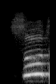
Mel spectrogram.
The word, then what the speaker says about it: suit: Okay, so you've but I've even went, soot, yes, it's soot. Suit is what you wear to work. You wear a suit.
